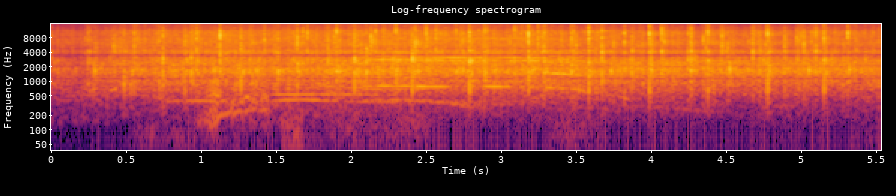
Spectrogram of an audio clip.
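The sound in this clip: Audience clapping fills the scene with dense, steady applause throughout, and a voice briefly rises above the crowd early on.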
